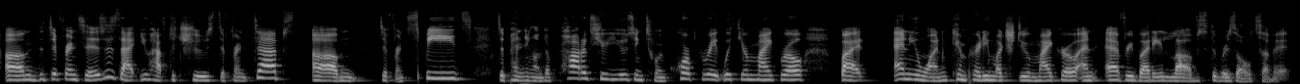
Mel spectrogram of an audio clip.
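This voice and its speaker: A woman's voice: mid-range voice, brisk, a bit bright. Upbeat woman skincare expert. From Miami, United States. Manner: enthusiastic, explanatory, frequent "um" fillers. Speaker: guest, facialist and clinical esthetician. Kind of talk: conversational interview answers.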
